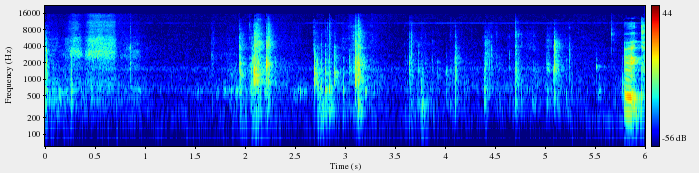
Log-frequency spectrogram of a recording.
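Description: Light clicks and taps, two or three a second, from handling a lip balm stick and its cap.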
